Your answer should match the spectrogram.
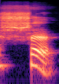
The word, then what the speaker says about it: pshaw: यहाँ पर भी हमने एस से पहले पी है तो पी का प्रोनाउंसिएशन नहीं करना है। और एस एच का जो उच्चारण है वो क्या होगा? एस एच को हम पढ़ते हैं श। क्या पढ़ते हैं? श। और AW से यहाँ पर आ की मात्रा पढ़ेंगे, ऐसे शॉ, इसको हम शॉ पढ़ते हैं, शॉ।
